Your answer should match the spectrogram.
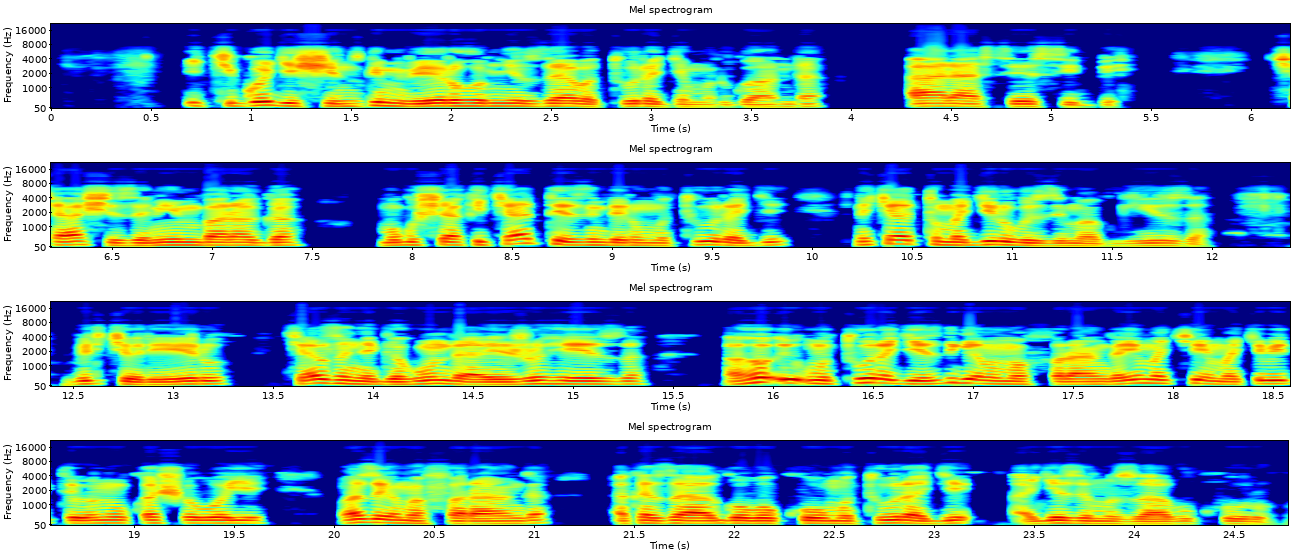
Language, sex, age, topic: Kinyarwanda, male, 18-24, finance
